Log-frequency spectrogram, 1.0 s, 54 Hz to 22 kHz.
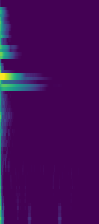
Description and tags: glass cling 06
clinging empty glasses to each other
